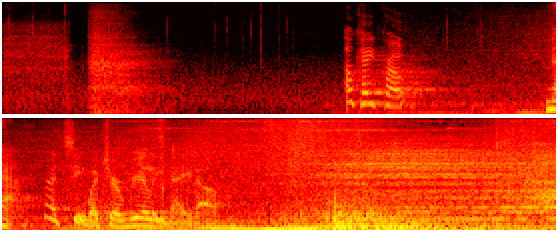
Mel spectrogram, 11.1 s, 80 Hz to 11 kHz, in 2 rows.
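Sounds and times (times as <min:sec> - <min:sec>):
breathy sigh: 0:00.0 - 0:01.7.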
